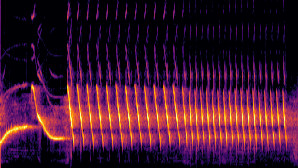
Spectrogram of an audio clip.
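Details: Canary used as a lure to provoke other canaries and as stress therapy: a smooth rising whistle sliding down, then a loud, rapid rattling trill of about thirty evenly repeated notes.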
